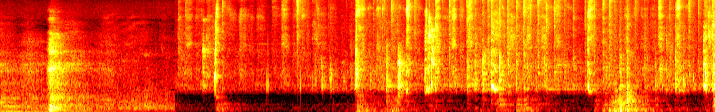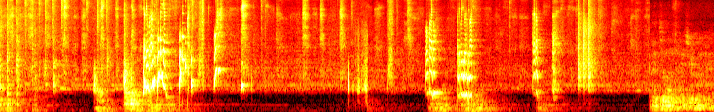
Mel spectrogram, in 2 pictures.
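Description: Fast-forwarded, sped-up audio of a stairwell climb with the bass cut away, making it thin and tinny: rapid clicks and knocks of footsteps and handling, with short squeaky high-pitched sounds. The thin sped-up sound cuts in about three seconds in.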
